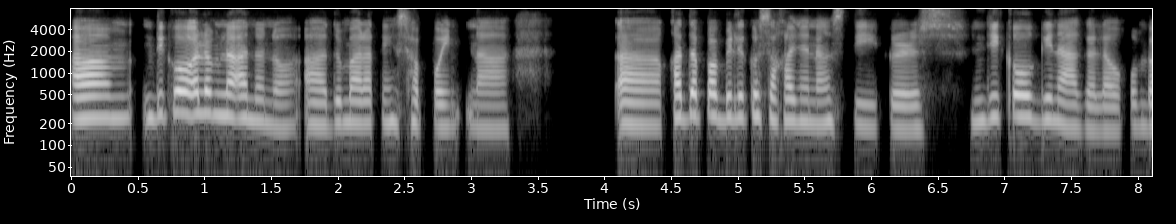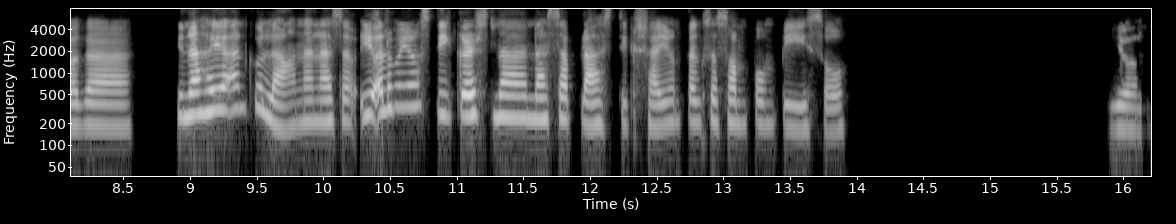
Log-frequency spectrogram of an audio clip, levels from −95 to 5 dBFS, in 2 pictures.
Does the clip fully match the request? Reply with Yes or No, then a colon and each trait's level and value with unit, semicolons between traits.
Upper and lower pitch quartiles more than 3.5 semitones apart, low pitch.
No: average, 4.5 semitones; high, 210 Hz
